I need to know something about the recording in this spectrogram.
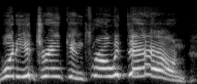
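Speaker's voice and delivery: shrill, very high scream. Retelling how Santa screamed up at you about your drink, imitating someone screaming. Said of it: "screaming up at me".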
